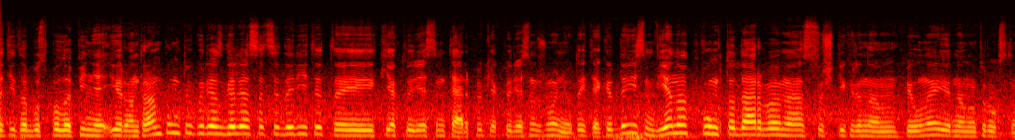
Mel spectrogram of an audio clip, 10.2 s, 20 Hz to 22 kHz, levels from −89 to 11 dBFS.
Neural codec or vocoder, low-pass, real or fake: none; 14.4 kHz; real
